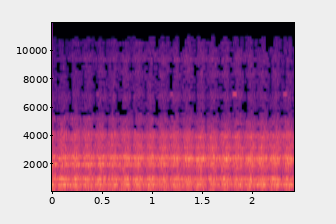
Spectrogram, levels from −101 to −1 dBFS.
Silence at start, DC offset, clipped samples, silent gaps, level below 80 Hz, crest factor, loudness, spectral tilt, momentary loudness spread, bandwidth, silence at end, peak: 0 s; under 0.1%; under 0.1%; none; -60 dBFS; 14 dB; -27 LUFS; -3.5 dB/octave; 1 LU; 11.5 kHz; 0 s; -14 dBFS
